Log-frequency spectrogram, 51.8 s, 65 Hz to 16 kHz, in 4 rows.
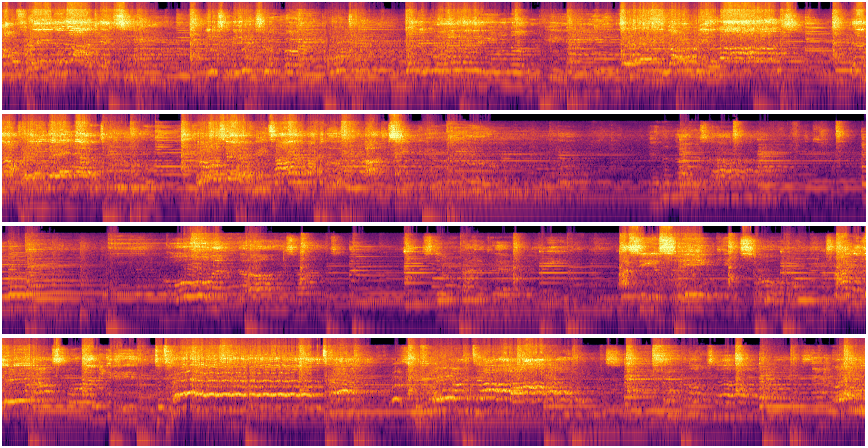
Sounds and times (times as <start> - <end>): Inside, large room or hall: 0.0 - 51.8
Music: 0.0 - 51.8.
